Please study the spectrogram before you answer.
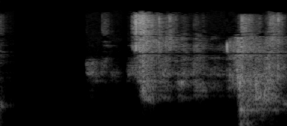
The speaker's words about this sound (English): The bag is completely sealed on both ends, and um, it, it just can be incredibly difficult to open. So, when that happens, we get out a knife or scissors. In my case, I'm going to get out the scissors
